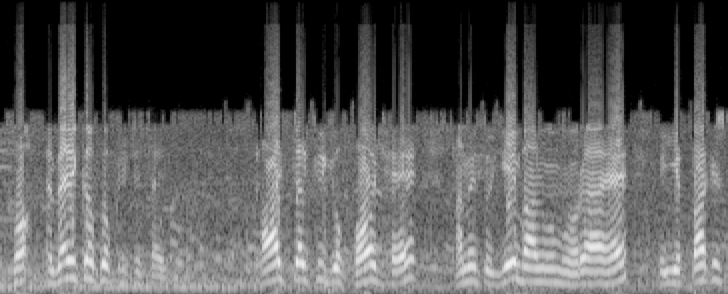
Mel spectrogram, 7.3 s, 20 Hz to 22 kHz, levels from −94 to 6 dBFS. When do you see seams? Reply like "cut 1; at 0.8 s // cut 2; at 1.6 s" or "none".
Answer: cut 1; at 2.6 s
